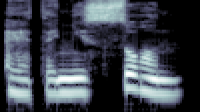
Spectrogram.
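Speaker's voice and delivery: usual speaking voice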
